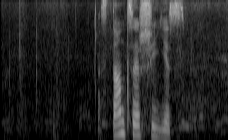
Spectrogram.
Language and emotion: Russian, neutral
